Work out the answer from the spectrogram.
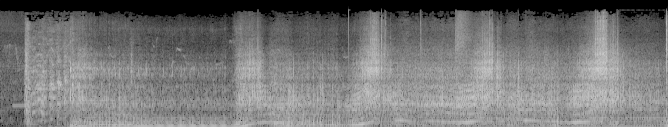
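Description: Car engine idling, then revved several times, its pitch rising and falling with each blip.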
